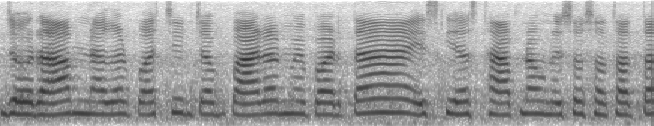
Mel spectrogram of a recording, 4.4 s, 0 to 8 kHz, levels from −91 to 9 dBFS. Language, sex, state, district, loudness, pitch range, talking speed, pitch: Hindi, female, Bihar, West Champaran, -17 LUFS, 280-300 Hz, 180 wpm, 290 Hz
